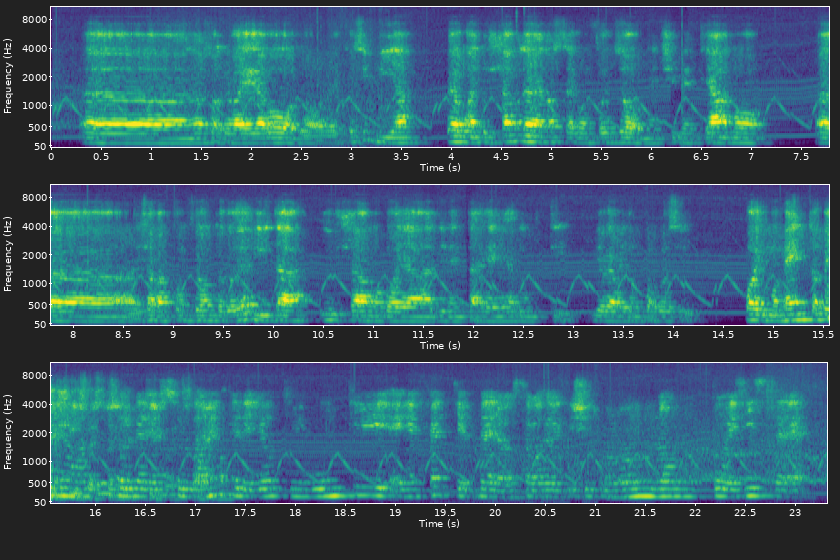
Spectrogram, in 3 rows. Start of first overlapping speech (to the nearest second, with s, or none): 15 s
